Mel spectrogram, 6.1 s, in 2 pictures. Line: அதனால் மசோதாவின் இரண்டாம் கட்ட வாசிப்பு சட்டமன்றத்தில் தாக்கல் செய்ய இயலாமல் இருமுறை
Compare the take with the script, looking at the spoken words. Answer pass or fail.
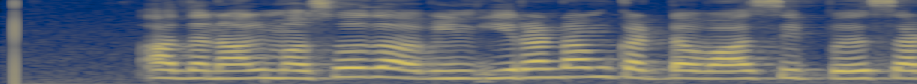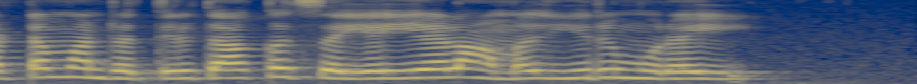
pass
